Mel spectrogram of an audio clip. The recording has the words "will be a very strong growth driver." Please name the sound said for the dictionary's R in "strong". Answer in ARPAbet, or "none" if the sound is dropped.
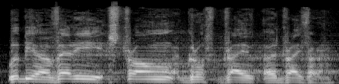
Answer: R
